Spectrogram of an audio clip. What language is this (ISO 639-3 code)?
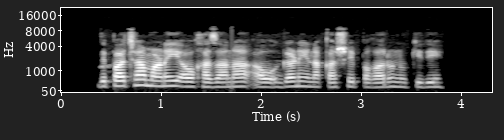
pus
